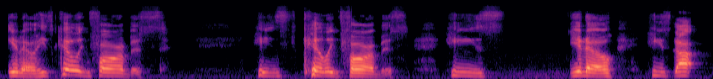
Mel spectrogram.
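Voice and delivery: ordinary talk, nothing marked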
